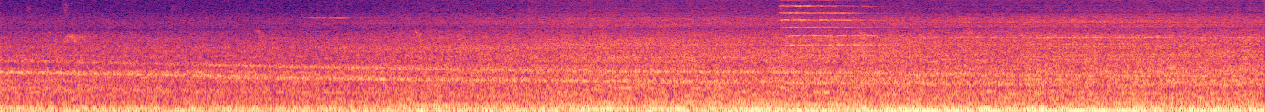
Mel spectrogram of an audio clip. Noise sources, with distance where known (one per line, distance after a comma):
siren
